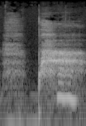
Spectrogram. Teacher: It has air. It's a P with a lot of air.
